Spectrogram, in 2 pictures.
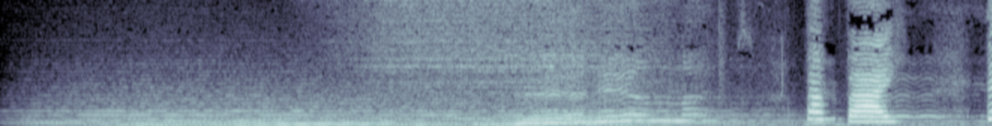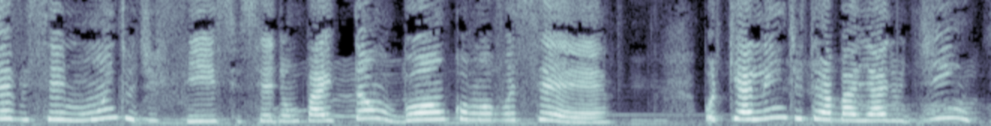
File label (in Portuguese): Dia dos Pais F Infantil, telemensagens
